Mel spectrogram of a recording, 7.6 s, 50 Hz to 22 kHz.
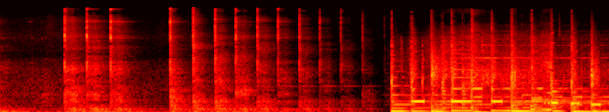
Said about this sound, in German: Im Frühling soll der knapp 110-jährige Vadian dann wieder auf seinem Sockel stehen. Bis es so weit ist, muss er aber noch einen Bohrhammer, ein Schweißgerät oder einen Meißel über sich gehen lassen.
